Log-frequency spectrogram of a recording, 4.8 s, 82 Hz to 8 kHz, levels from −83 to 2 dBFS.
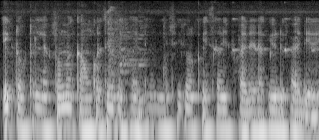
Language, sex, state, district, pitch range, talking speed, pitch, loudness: Hindi, male, Madhya Pradesh, Katni, 110-115 Hz, 265 wpm, 110 Hz, -17 LUFS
